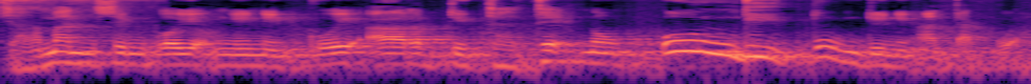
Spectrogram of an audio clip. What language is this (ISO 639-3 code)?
msa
